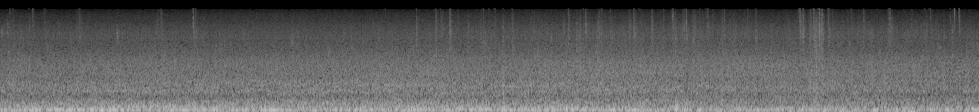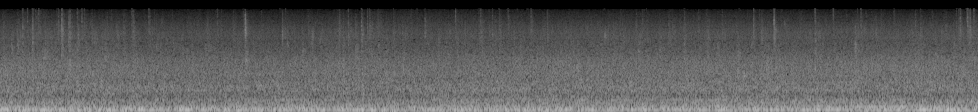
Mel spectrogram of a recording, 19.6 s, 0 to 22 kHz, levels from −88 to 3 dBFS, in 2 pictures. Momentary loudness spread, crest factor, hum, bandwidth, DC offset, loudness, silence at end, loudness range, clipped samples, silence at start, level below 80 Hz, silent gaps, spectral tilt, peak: 3 LU; 16 dB; none; 17 kHz; under 0.1%; -29 LUFS; 0 s; 3 LU; under 0.1%; 0 s; -32 dBFS; none; -4 dB/octave; -12 dBFS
